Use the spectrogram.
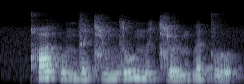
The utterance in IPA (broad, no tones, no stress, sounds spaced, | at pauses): qʰ ɵ h u n d ɛ t͡ɕ u n z u m ɨ t͡ɕ ɵ ɳ m b ɛ d̪ ʊ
